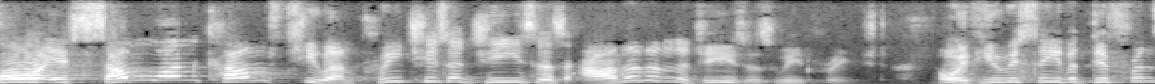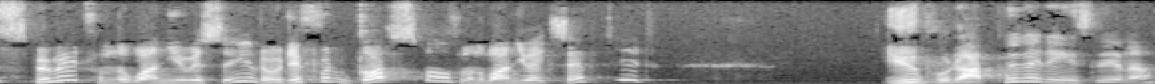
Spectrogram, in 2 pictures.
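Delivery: fast, sarcastic, laid-on tone. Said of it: "Do you hear the sarcasm coming back into his voice".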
